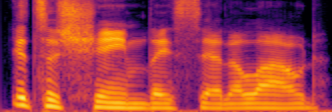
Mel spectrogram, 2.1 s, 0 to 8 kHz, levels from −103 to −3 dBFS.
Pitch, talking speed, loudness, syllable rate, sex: 130 Hz, 175 wpm, -17 LUFS, 4.2 syllables/s, male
